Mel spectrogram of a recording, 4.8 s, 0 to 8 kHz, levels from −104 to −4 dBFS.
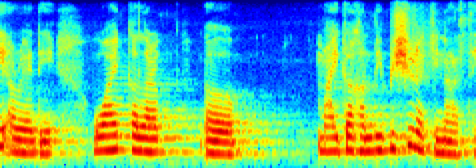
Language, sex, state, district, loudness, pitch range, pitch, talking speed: Nagamese, female, Nagaland, Dimapur, -15 LUFS, 175-215 Hz, 195 Hz, 125 wpm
